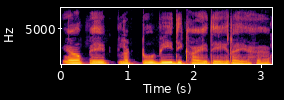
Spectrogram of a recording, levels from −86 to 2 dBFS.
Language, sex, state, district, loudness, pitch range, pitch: Hindi, male, Rajasthan, Jaipur, -14 LUFS, 140-155 Hz, 150 Hz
